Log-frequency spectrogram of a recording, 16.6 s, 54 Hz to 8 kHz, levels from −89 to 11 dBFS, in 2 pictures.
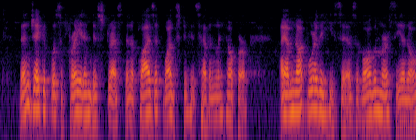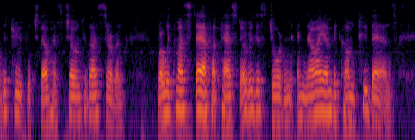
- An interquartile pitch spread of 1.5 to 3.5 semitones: Yes, average, 2.8 semitones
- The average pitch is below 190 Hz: Yes, medium, 140 Hz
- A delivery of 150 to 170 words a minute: No, average, 185 wpm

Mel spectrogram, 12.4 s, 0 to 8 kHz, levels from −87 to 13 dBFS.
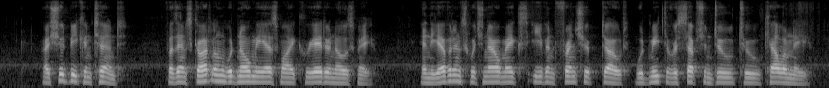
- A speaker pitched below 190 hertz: Yes, medium, 140 Hz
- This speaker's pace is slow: No, average, 150 wpm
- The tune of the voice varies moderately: No, narrow, 2.2 semitones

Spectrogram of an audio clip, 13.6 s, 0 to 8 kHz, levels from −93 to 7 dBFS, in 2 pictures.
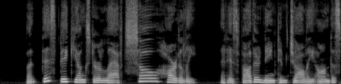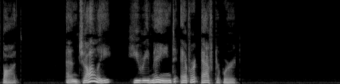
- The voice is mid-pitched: Yes, medium, 175 Hz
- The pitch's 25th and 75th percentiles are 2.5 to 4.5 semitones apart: No, average, 5.1 semitones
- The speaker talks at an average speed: No, slow, 95 wpm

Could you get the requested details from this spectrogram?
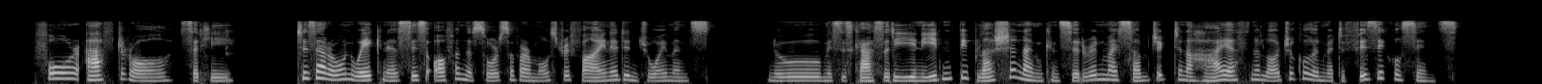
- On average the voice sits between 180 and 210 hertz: Yes, medium, 185 Hz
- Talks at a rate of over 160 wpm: No, average, 150 wpm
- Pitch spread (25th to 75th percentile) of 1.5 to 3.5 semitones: No, average, 4.3 semitones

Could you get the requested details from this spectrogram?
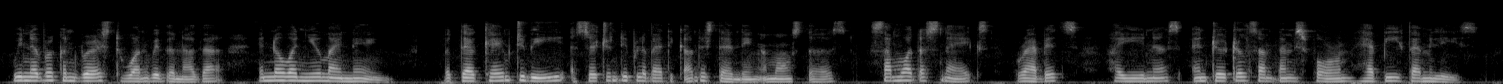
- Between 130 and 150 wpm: Yes, slow, 135 wpm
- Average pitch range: Yes, average, 3.7 semitones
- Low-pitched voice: No, medium, 150 Hz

